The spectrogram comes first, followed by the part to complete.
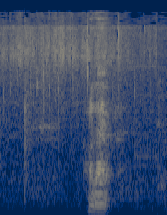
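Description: Quiet room tone broken by one short voiced sound from a man, a brief hum or syllable, a little over a second in.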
